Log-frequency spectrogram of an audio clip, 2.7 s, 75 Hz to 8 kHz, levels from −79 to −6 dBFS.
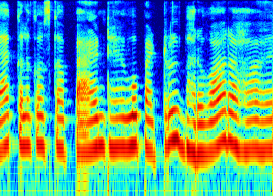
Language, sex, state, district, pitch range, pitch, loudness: Hindi, female, Chandigarh, Chandigarh, 230-255 Hz, 240 Hz, -15 LUFS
